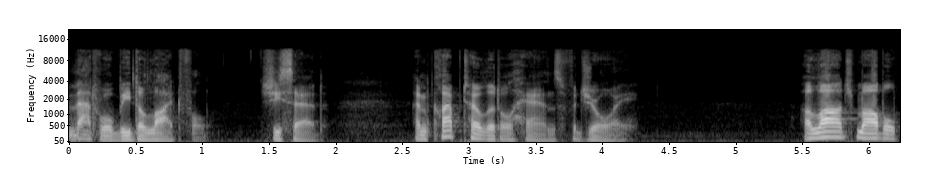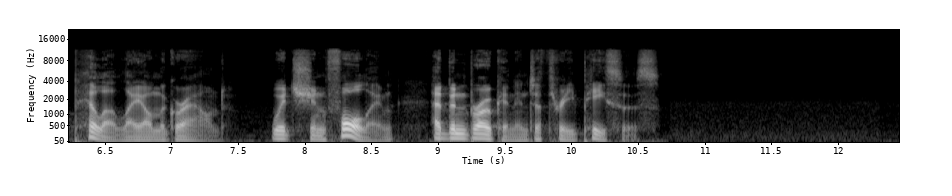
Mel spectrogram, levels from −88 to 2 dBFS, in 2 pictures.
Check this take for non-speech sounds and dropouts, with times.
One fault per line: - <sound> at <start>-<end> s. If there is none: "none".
none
